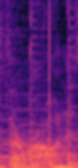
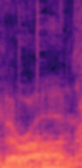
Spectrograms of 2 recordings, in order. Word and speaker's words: Theron: Is it Charlize Theron? Is that how you say her name? – Theron.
